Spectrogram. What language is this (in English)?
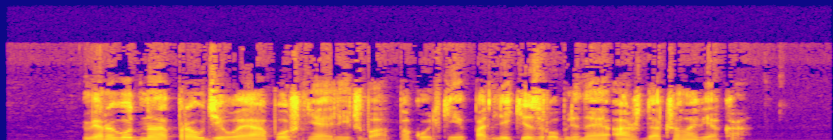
Belarusian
